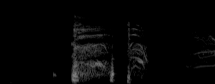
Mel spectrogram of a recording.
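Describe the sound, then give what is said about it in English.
A few harsh, loud coughs from a person who has been sick, standing alone without talk and followed by a breathy hiss. “but that explains the cough.”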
